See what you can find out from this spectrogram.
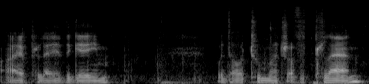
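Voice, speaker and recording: Streaming a survival game, a German-accented man chats easily with viewers, reacting to the game and thinking aloud as he plays. His low voice has a fairly bright tone and little pitch movement, and he speaks unhurriedly over a faint hiss or hum in this live gameplay commentary.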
